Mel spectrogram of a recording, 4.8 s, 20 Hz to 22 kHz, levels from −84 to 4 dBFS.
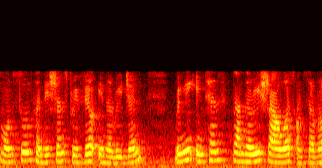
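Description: Speech heard through G.711 telephone coding, with nothing above 4 kHz, and nothing technically wrong with it.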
